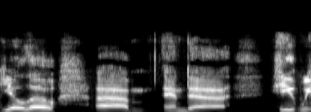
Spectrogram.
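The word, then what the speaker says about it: Iolo: because you like come in and they're like YOLO as I call him it's like lol whatever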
